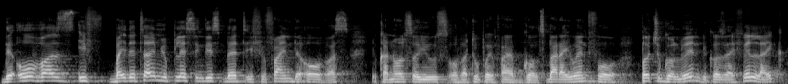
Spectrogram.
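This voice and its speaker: A young man hosting a sports betting-tips show in a small studio, running through picks in a relaxed, casual way. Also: medium pitch, fairly quick, few pauses. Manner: relaxed, lists picks with frequent "mm" backchannels. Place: small studio in front of a brick wall backdrop.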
